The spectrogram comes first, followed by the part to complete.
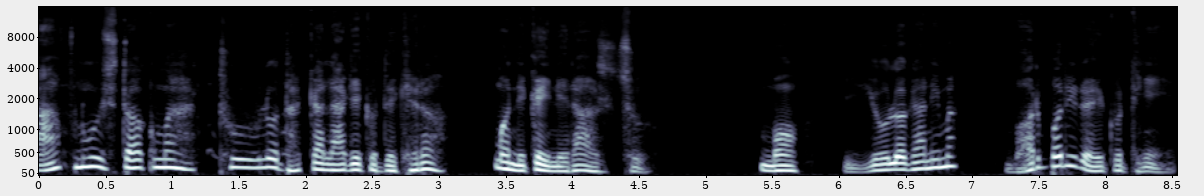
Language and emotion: Nepali, sad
